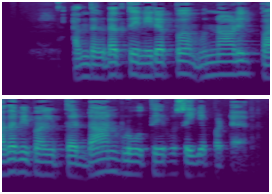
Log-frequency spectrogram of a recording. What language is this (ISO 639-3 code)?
tam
